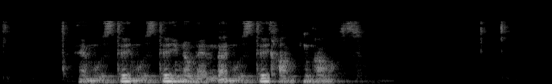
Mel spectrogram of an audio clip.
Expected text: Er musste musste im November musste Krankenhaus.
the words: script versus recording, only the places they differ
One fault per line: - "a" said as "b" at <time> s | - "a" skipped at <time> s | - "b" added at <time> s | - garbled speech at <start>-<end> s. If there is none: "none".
none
